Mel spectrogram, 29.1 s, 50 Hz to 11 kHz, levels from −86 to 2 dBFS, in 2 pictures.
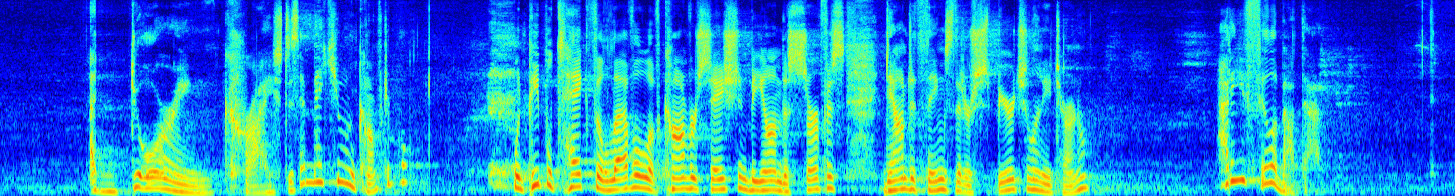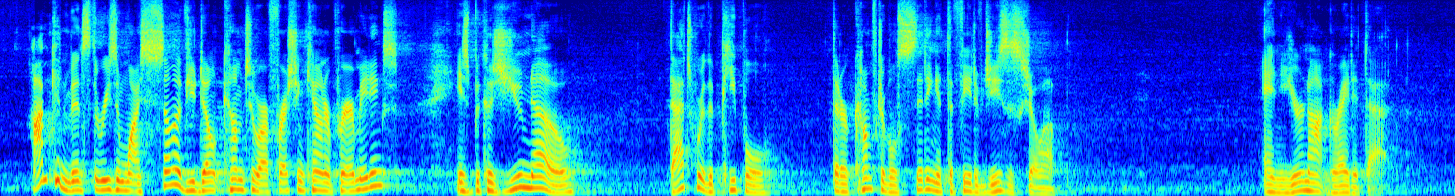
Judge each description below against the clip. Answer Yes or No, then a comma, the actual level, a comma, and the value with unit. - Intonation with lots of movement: Yes, wide, 6.7 semitones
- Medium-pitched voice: Yes, medium, 155 Hz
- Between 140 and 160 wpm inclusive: Yes, average, 150 wpm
